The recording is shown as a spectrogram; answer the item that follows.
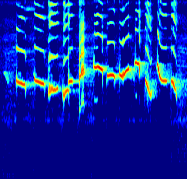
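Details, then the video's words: Lure song of an oriental magpie-robin, meant to prompt a lazy bird to sing: bright whistled notes in quick succession, mostly level then rising and falling slides, with one short buzzy burst in the middle. "PANCINGAN CEPAT MEGATASI KACER MALAS BUNYI CEPAT GACOR"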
